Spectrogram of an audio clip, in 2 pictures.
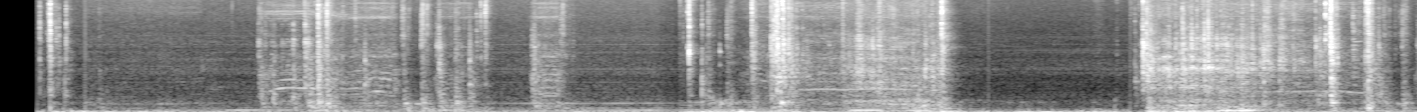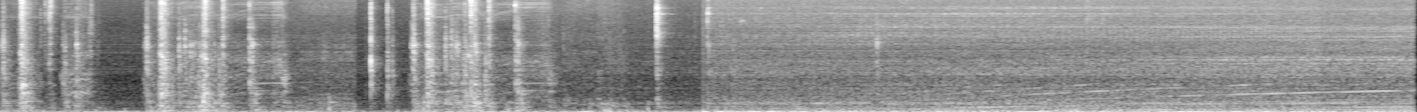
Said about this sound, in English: The sound of a LaserDisc retracting into the machine and the door flipping up is on par with the quaintness of the crackling of a dial-up modem connecting to America Online.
